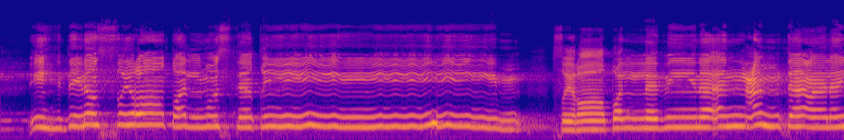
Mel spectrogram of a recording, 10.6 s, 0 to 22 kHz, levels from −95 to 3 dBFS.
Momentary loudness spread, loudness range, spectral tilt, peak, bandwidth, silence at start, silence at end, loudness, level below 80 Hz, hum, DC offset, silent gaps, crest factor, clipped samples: 7 LU; 3 LU; -3.5 dB/octave; -10 dBFS; 12 kHz; 0 s; 0 s; -27 LUFS; -70 dBFS; none; under 0.1%; none; 18 dB; under 0.1%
